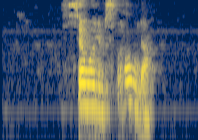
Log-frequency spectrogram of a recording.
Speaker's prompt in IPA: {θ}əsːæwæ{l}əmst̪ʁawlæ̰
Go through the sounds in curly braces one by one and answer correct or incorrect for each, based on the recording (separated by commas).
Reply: correct, correct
